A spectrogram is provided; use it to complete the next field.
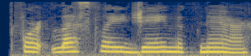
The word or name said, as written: Fort Lesley J McNair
